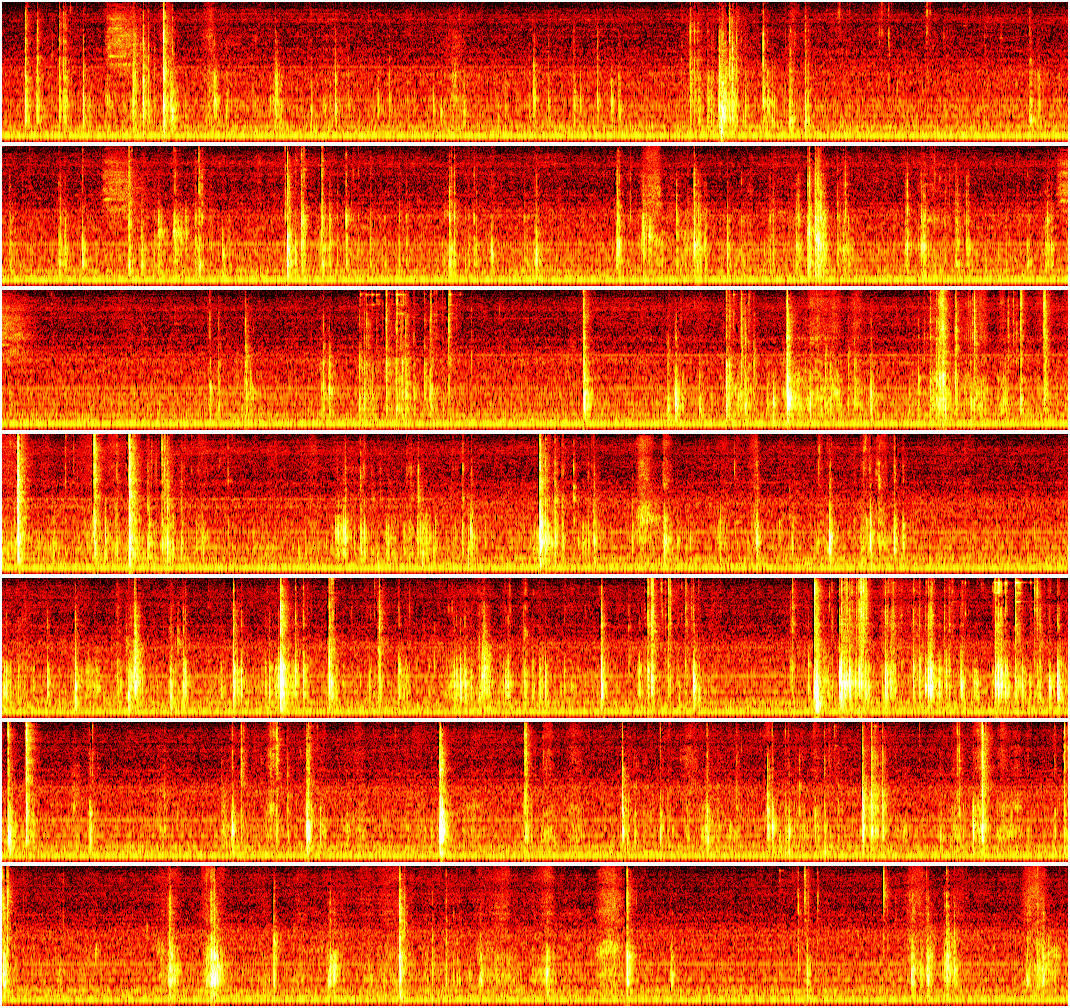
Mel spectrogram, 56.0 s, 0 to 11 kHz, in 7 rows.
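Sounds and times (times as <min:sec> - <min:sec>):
plastic puzzle feeder clattering: 0:00.2 - 0:06.2, 0:07.6 - 0:16.0, 0:21.0 - 0:25.6, 0:26.4 - 0:30.8, 0:32.0 - 0:37.2, 0:37.9 - 0:40.7, 0:43.2 - 0:48.1, 0:53.9 - 0:55.9
treats rattling: 0:00.2 - 0:16.0, 0:26.3 - 0:30.8.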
